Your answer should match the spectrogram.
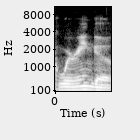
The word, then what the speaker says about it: Wieringo: you're talking about Mike wieringo yeah Ringo Ringo that's how you say it yeah he did the he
